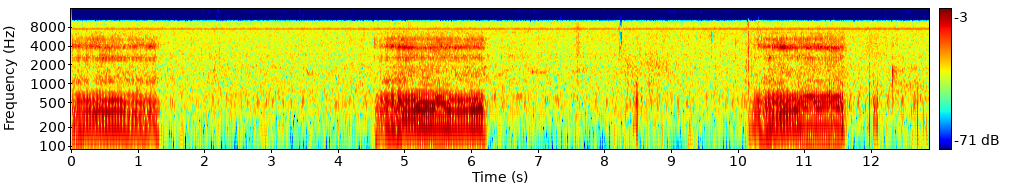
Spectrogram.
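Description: Three slow, buzzing snores about five seconds apart over a faint steady hum. Snoring during sleep.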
